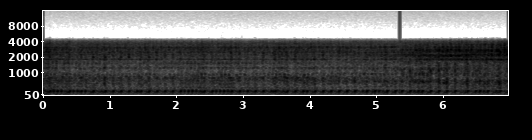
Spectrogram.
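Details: Jawa 350/638 two-stroke after cylinder-piston group (top-end) rebuild: steady idle with an even ring-ding beat of about three pulses a second, no knocking or rattle; healthy running.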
